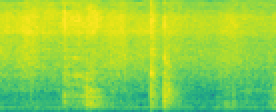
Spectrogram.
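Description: Ivy gourd slices sautéed with salt in a pan give a close, steady sizzle, with a few quick scraping stirs breaking through the hiss.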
